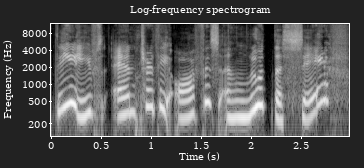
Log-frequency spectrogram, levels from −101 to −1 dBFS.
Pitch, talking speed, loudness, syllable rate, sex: 325 Hz, 160 wpm, -16 LUFS, 5.2 syllables/s, female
